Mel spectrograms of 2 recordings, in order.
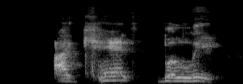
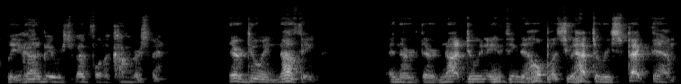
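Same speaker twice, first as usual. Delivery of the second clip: sneering parody of critics' lecturing; mock the critics who lecture about respect; mock scolding; 6 semitones lower, 7 dB quieter than usual. Vlogger mocking critics who demand respect for congressmen, sneering.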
